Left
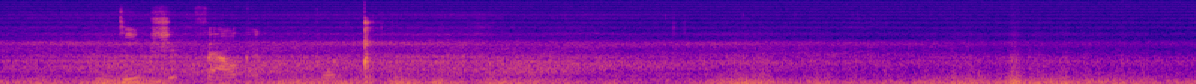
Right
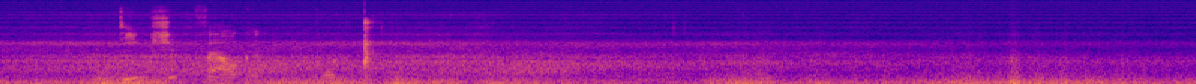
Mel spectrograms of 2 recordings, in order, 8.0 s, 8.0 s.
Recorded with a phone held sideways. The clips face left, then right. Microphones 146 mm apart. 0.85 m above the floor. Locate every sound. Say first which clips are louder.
0.8 s a man speaking: right 1 dB; 10° right (ahead or behind); by 2.3 s centre (ahead or behind)
2.4 s tapping: left 2 dB; 20° left (ahead or behind)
